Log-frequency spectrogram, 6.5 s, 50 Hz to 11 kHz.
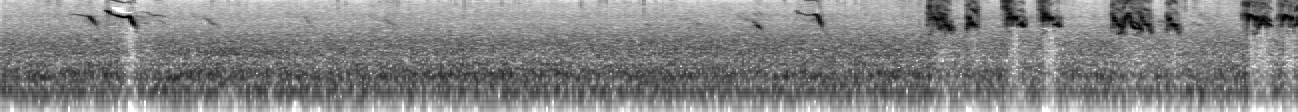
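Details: City sparrows gathering to be fed, recorded 30 November 2015: a few thin high chirps early, then a burst of loud, clustered chirping toward the end over constant low urban hum.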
